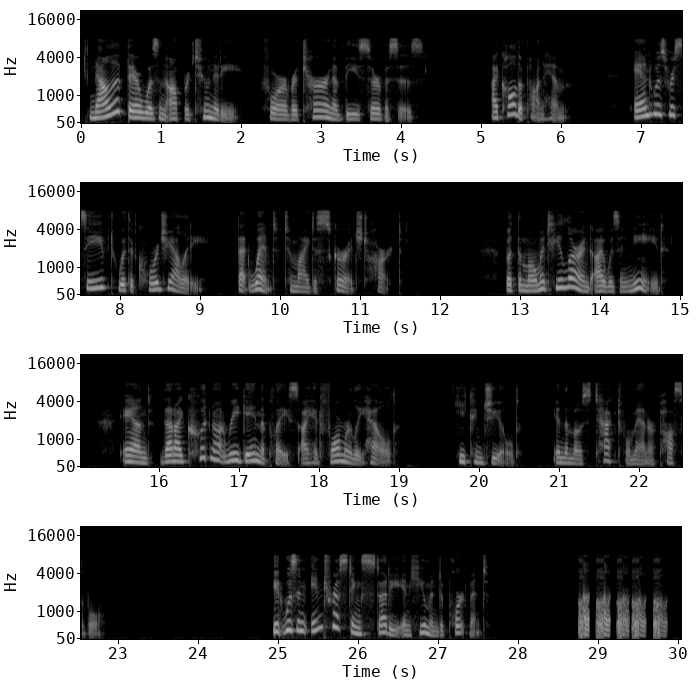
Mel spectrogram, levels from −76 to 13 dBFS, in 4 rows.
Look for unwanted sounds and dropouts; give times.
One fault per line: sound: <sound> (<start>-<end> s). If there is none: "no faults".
sound: laugh (28.7-29.9 s)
